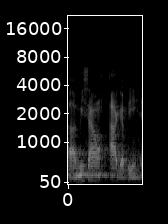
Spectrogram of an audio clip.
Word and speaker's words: Missão: We also were able to visit their after-school community center as well, and they named it Mission Agape, or Missão Agape is how you pronounce it in Portuguese, and it started off just to be a before and after-school program for the youth.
